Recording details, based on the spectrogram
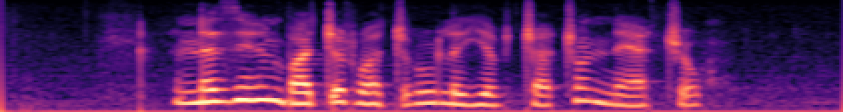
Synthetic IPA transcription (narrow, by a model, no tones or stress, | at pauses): ʔɨnːəzːihɨnbat͡ʃʼːɪɾbat͡ʃʼːɪɾuləjːɛβɨt͡ʃːat͡ʃːɛwɨnːajat͡ʃːɛw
